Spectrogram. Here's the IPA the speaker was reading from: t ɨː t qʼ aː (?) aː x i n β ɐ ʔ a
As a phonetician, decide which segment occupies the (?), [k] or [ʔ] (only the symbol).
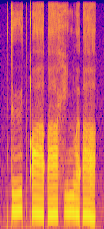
ʔ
